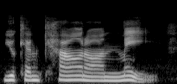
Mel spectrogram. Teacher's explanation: o N já juntando o count com o on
